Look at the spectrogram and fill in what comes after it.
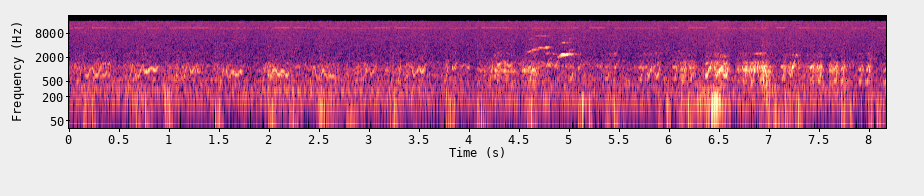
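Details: Guinea pig expressing happiness: quiet chuttering murmurs, then a sharp rising squeak midway and a few louder thumps near the end, with low hiss throughout.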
